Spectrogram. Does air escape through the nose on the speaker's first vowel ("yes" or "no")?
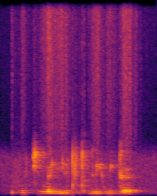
no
